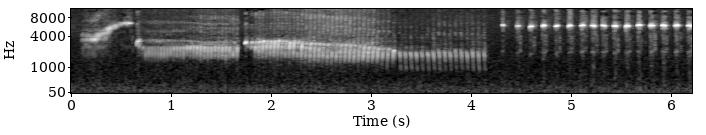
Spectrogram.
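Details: Canary song used as a master recording for training other birds: a rising then falling whistled sweep, a long buzzy rolling trill sliding slowly downward, then a rapid series of high, sharp chips, about four per second. No other sounds.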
